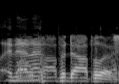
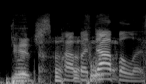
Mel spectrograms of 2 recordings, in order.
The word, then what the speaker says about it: Papadopoulos: Papadopoulos.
